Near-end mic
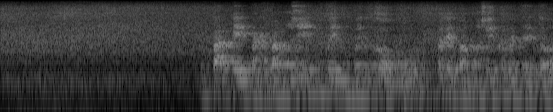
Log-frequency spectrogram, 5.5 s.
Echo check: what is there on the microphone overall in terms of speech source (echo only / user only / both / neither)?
user only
